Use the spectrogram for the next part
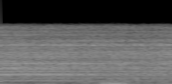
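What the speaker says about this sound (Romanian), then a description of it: "Acum încercăm să-i dăm găurile unde trebuie" A small power drill bores holes in a handmade bait basket, giving a steady close whine that runs the whole time at a constant level, with no talking.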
